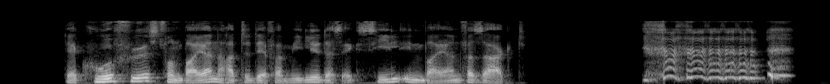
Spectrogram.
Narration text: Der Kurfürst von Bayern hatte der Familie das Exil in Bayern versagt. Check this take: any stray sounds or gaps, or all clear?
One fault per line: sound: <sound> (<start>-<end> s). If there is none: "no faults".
sound: laugh (6.4-8.0 s)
